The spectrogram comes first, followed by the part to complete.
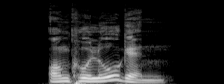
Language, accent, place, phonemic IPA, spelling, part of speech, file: German, Germany, Berlin, /ˌɔŋkoˈloːɡɪn/, Onkologin, noun, De-Onkologin.ogg
- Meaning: oncologist (female) (person who specialises in oncology)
